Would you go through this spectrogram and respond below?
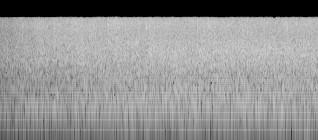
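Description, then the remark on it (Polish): Sustained applause from a church audience before Mass, encouraging children to come forward: a dense crackle of many hands clapping that swells in over the first half second and then holds steady and loud, with no voices above it. “Zachęćcie swoich kolegów, koleżanki gorącymi oklaskami, żeby przyszli koniecznie do nas do przodu.”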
